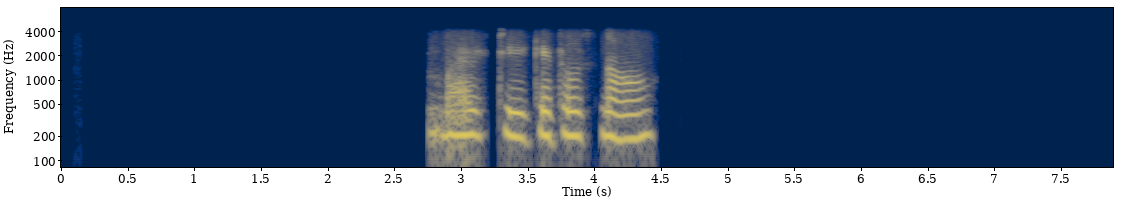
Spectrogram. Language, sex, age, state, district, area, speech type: Dogri, female, 30-45, Jammu and Kashmir, Reasi, urban, conversation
